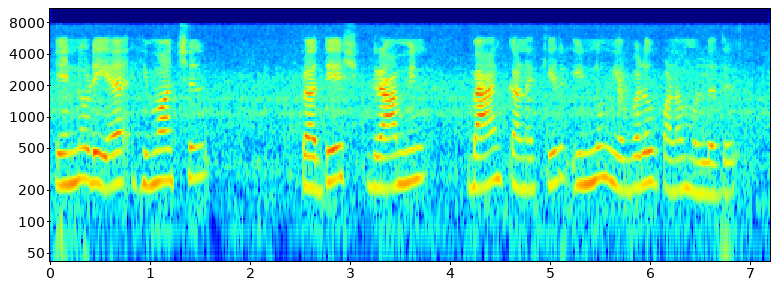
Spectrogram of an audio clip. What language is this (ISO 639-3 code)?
tam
